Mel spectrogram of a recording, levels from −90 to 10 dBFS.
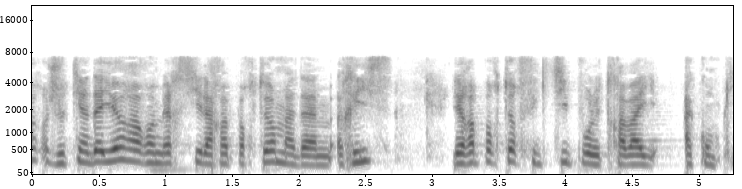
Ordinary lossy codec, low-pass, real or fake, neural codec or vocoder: none; 7.2 kHz; real; none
